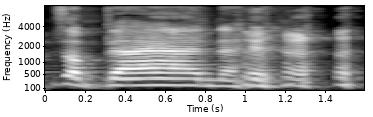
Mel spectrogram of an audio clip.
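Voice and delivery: slow words through laughter; laughing. Real, not acted. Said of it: "laughing at the name".

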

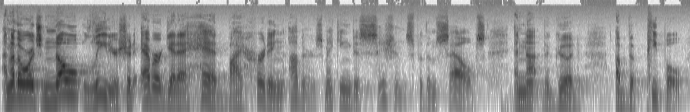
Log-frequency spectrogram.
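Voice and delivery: usual speaking voice

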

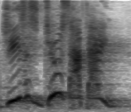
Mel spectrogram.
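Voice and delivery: high, loud mock-panic yell; freaking out. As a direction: yell desperately for help, hammed up. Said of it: "they freak out".

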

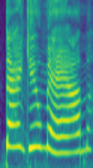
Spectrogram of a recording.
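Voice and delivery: high-pitched sarcastic thanks; angry mock thanks. Angry driver to neighbour across the street, mock thanks. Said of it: "it made me so angry".

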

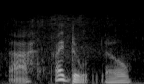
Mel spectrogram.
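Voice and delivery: plain reading voice

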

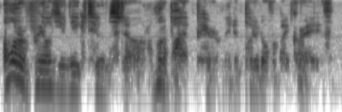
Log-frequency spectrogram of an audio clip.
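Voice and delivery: whispered impression. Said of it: "he's like".

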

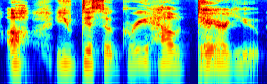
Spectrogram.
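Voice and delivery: lightly voiced huffy offence; a hint of someone taking disagreement personally; mock offended. Podcaster mocking easily offended listeners, mildly huffy. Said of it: "if I think like".

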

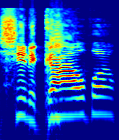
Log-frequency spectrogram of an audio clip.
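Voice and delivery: put-on "Shinagawa?" drawled in a high, loud Texan accent. Teasing his friend's Texan-style "Shinagawa?". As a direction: echo the tourist's Texan "Shinagawa?". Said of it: "I just loved your pronunciation".

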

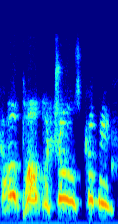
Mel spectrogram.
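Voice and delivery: put-on high, soft little-kid excitement; excited kid voice. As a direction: play a thrilled child, softly. Imitating excited kids.

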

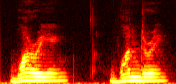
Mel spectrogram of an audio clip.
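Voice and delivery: ordinary talk, nothing marked

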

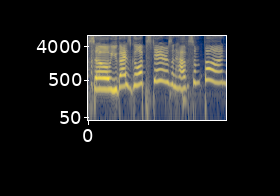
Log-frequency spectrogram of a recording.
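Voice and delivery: high and loud teasing invite; flirty neighbor voice. Retold or imitated. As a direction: sell it like a party hostess. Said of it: "the hot milf mom".

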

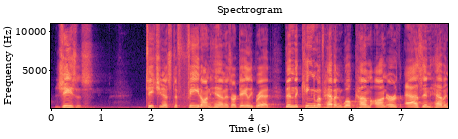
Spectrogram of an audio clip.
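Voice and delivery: rally the congregation toward Jesus; preaching. Acted. Pastor exhorting brothers and sisters on Memorial Day, fervent preaching.

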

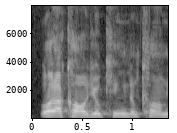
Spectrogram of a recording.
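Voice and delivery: ordinary talk

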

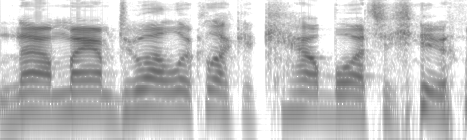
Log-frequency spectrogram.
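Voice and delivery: playful mock cowboy accent for his cohost. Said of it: "they make me sound like a cowboy".

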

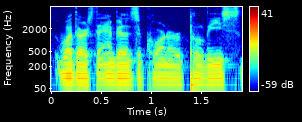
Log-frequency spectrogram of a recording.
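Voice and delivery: normal talking voice

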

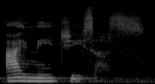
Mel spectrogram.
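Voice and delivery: softly and slowly quote the husband; a humble, hushed confession; quiet, slow quote. Retold or imitated. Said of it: "Like that husband said".

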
